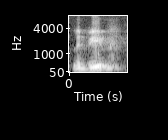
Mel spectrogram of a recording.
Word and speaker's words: Lviv: They're in Ukrainian, is it Lviv?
